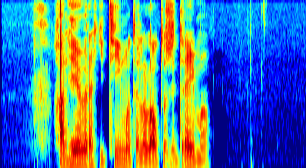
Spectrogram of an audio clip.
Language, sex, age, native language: Icelandic, male, 18-19, Icelandic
